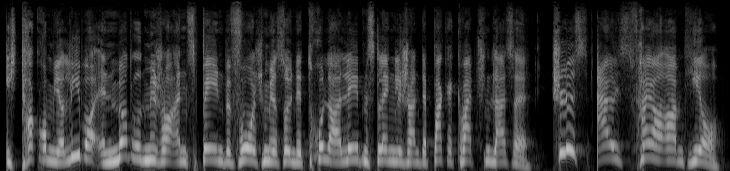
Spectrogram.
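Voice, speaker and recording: A man's voice: very high voice, huge pitch swings, a little slow, few pauses, no echo, studio quality, voice pushed up, full character voice. A man voicing a boastful, dim-witted young male suitor in a comic fairy tale, brash and blunt. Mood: snapping.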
